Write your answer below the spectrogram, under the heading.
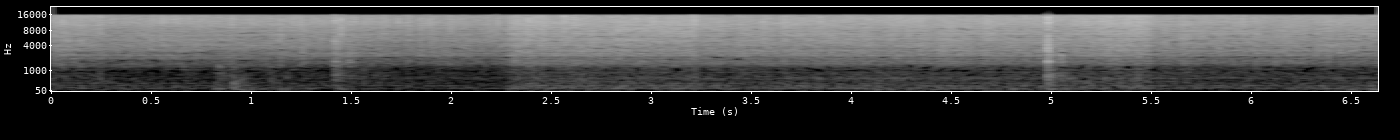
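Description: Galette frying in butter in a pan: a steady sizzle, with a wooden spatula pressing and folding it in the pan and one sharp tap about five seconds in.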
